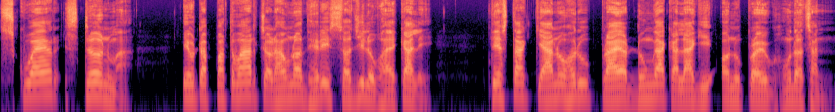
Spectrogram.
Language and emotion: Nepali, neutral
